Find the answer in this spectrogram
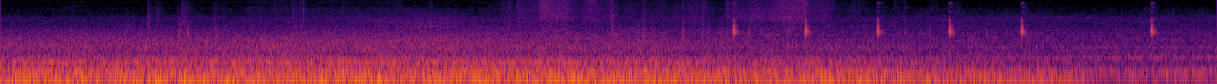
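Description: Steady low road and engine rumble inside a moving car's cabin, dropping away near the end as the car slows to a stop. Over the second half, the turn indicator ticks evenly, about three ticks every two seconds, signalling a right turn.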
